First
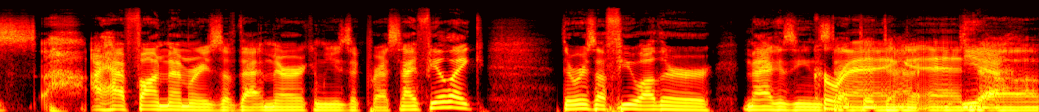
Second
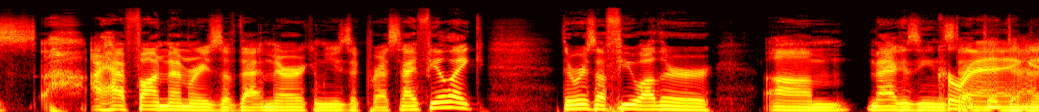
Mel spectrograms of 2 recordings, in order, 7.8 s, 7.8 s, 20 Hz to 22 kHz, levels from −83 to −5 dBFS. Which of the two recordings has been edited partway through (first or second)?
first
